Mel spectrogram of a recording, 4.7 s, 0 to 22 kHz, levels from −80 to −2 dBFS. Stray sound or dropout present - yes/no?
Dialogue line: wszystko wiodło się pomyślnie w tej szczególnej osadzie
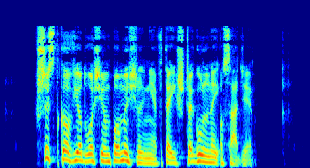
no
